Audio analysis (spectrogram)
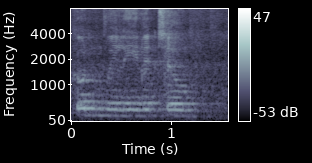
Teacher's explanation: of head marked is a high level head that means that on the first accent the pitch goes to a reasonably high pitch and it stays there more or less through all the remaining syllables of course it's not flat as if drawn with a ruler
